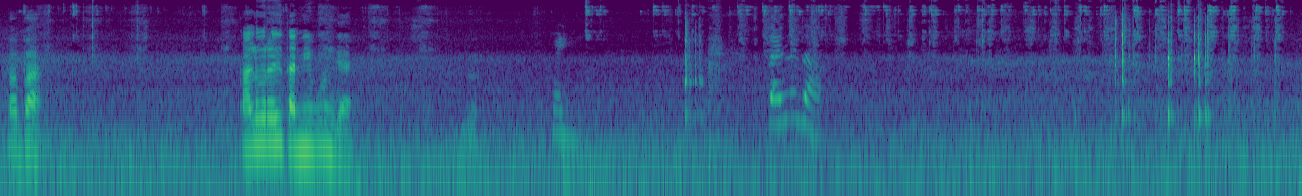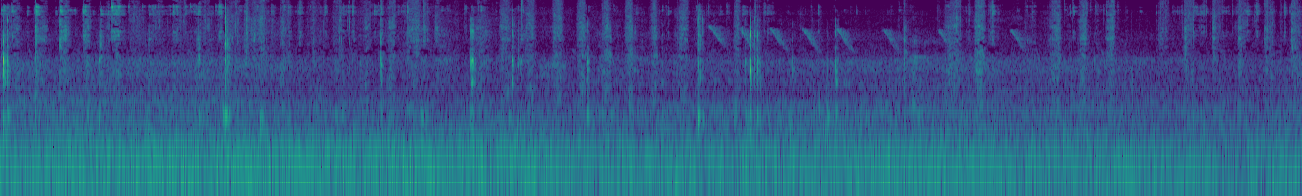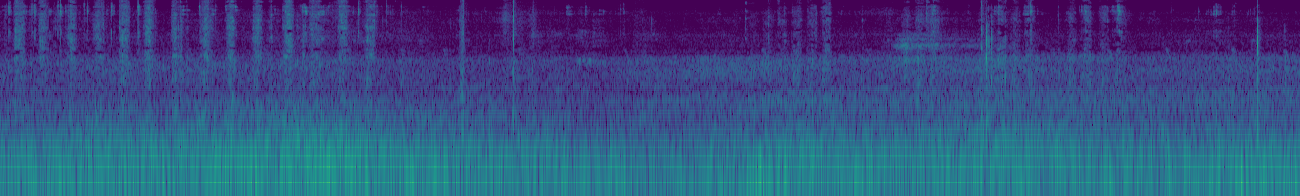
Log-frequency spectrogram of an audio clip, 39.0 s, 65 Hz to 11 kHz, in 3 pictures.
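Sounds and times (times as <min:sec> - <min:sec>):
bangles clinking: 0:05.8 - 0:30.1, 0:33.4 - 0:38.8
knife scraping fish: 0:09.9 - 0:20.7.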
